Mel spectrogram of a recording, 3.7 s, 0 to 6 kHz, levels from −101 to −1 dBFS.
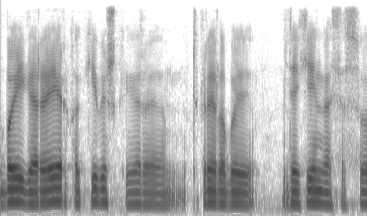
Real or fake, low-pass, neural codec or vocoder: fake; 5.4 kHz; codec, 16 kHz, 16 kbps, FunCodec, trained on LibriTTS, 50 frames a second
